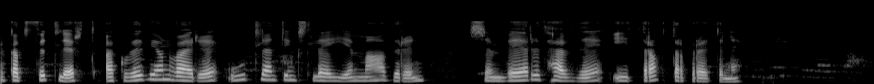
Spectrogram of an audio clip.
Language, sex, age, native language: Icelandic, female, 30-39, Icelandic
